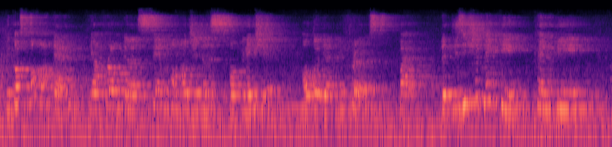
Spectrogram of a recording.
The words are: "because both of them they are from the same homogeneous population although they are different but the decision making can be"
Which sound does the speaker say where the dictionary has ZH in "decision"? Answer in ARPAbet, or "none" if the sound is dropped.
SH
